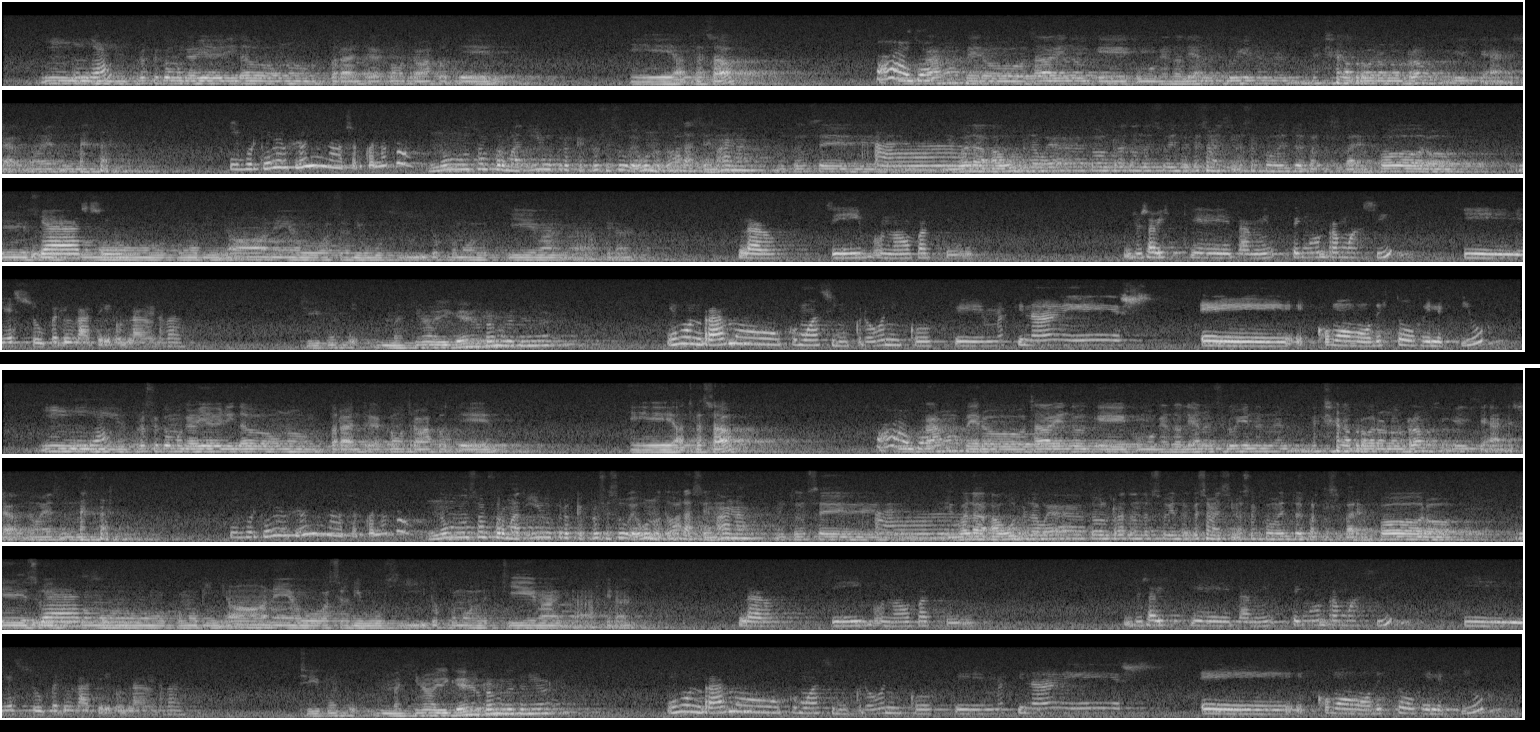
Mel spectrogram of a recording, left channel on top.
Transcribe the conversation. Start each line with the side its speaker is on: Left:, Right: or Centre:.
Right: Y
Left: ¿Ya?
Right: el profe como que había habilitado a uno para entregar como trabajos de eh, atrasado de
Left: Ah,
Right: un ramo,
Left: ya.
Right: pero estaba viendo que como que en realidad no influyen en el <laughs> en aprobar o no el ramo, así que dije, ah, chao, no voy a hacer nada. <laughs>
Left: ¿Y por qué no influyen una son con otra?
Right: No son formativos, pero es que el profe sube uno toda la semana, entonces
Left: Ah,
Right: igual a- aburre la weá todo el rato andar subiendo cosas, más encima son como esto de participar en foros eh, subir
Left: ya
Right: como,
Left: sí,
Right: como opiniones o hacer dibujitos como esquemas y nada, al final.
Left: claro. Sí, pues no, para que... Yo sabéis que también tengo un ramo así y es súper latero, la verdad.
Right: Sí, pues.
Left: E-
Right: Me imagino, ¿y de qué es el ramo que tenía ahora?
Left: Es un ramo como asincrónico, que más que nada es, eh, es como de estos electivos,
